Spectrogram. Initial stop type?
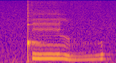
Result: click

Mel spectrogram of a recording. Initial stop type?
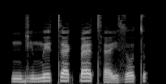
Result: plain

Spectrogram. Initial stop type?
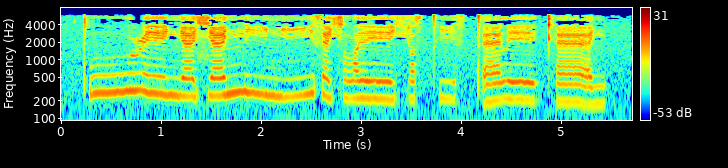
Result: ejective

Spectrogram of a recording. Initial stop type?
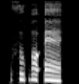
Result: implosive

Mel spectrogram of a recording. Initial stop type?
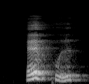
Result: plain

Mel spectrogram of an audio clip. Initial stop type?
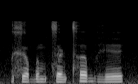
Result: implosive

